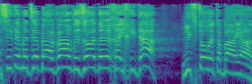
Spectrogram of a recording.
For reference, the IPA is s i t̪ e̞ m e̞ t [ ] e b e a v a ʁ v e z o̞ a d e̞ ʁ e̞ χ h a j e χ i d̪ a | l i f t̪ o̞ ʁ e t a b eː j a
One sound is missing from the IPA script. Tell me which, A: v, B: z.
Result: B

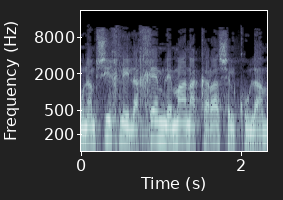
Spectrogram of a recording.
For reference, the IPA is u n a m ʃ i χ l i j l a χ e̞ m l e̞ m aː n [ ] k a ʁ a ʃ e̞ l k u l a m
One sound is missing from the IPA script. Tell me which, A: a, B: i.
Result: A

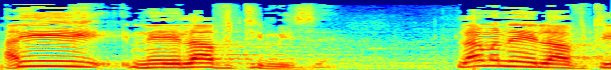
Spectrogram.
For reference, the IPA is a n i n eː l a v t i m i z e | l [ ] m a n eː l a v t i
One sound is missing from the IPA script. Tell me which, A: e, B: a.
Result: B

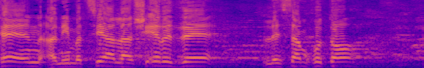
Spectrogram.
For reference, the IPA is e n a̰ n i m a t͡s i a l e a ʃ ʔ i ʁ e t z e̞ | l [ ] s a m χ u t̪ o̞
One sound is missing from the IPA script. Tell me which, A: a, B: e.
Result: B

